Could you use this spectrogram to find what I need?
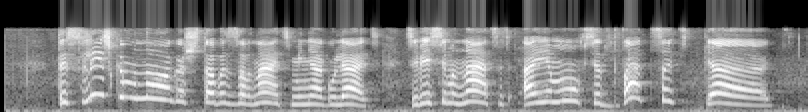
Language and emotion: Russian, positive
